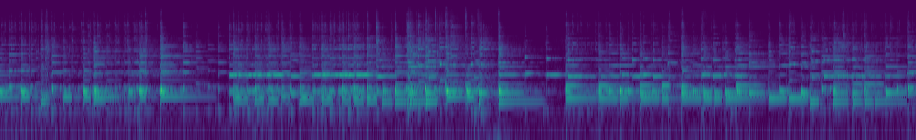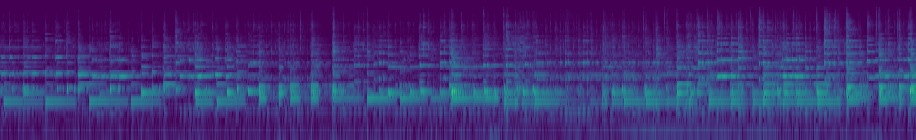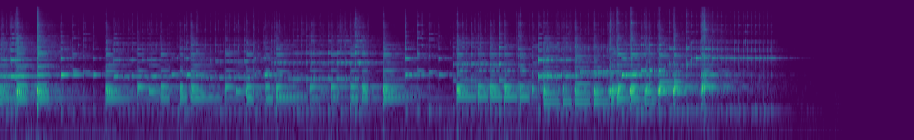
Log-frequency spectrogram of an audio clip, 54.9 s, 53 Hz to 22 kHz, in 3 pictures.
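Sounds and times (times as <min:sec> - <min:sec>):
ukulele and cavaquinho playing: 0:00.0 - 0:52.5.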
